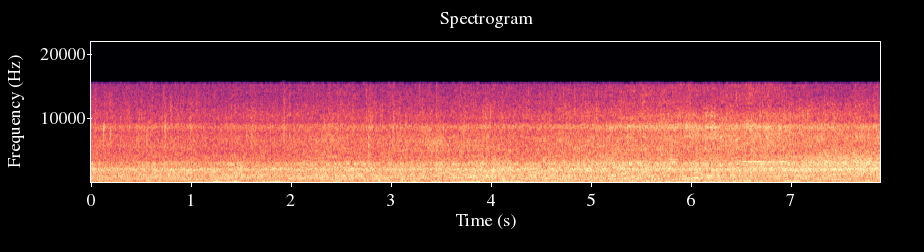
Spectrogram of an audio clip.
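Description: Heavy rain pouring down steadily, a continuous even hiss.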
